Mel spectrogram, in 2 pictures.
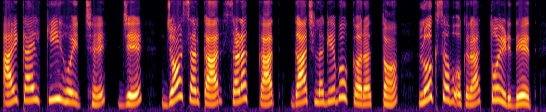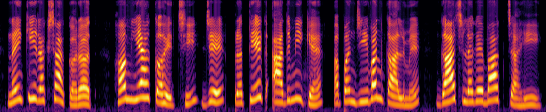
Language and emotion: Maithili, neutral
